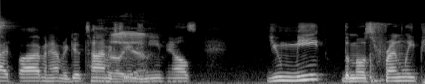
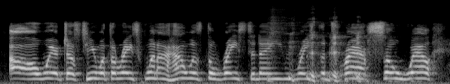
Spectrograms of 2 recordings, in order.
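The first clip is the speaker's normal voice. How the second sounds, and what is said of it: Imitates a race broadcaster's voice. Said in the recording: “trying to do my best Chris Economaki impression”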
